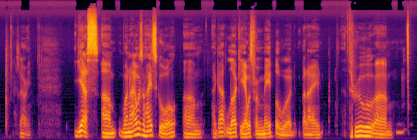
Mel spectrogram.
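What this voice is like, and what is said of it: Hoarse, fading voice. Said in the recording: “I'm losing my voice here a little bit. I'm going to cough for a second.”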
